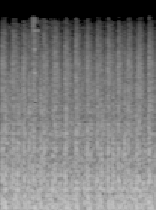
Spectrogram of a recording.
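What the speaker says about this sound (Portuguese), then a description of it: "O cara deu um tiro." Rapid bursts of gunfire in Rainbow Six Siege crackle in a fast, even rhythm, a continuous stream of shots with no voices.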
